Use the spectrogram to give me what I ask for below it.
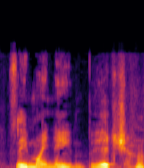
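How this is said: It is said in a deep voice.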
